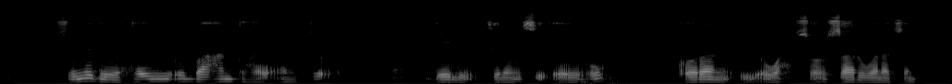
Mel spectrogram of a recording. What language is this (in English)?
Somali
